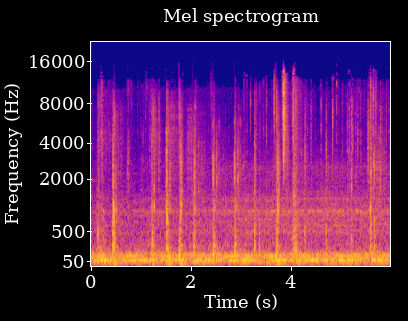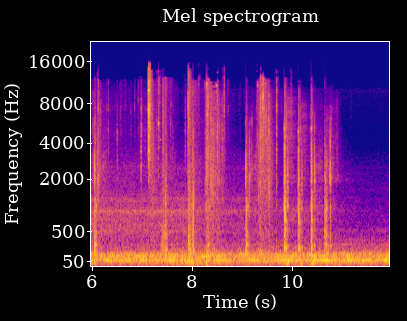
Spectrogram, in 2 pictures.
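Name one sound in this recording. Footsteps knock on a hard floor at a quick pace.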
